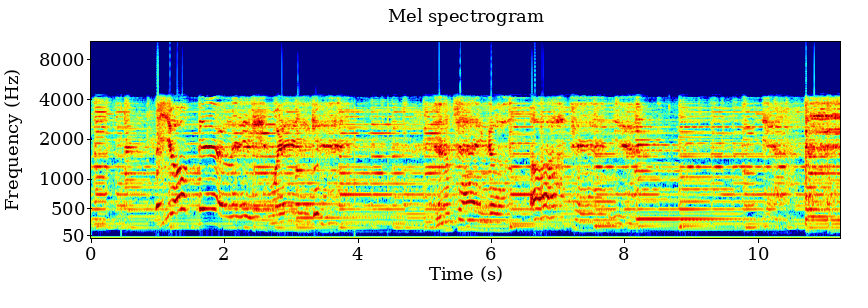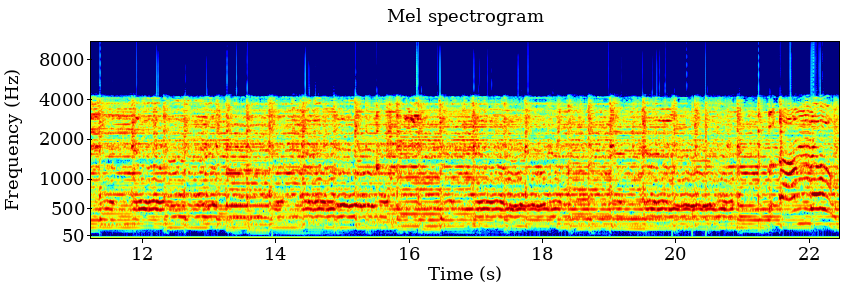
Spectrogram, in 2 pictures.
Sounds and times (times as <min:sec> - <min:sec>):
Music: 0:00.0 - 0:22.4.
